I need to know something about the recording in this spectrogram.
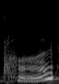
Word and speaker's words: Pan: and so this is called the cave of pon and if you look very carefully you're gonna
